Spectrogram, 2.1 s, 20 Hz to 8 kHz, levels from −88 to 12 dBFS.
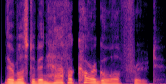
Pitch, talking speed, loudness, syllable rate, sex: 135 Hz, 260 wpm, -16 LUFS, 5.8 syllables/s, male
